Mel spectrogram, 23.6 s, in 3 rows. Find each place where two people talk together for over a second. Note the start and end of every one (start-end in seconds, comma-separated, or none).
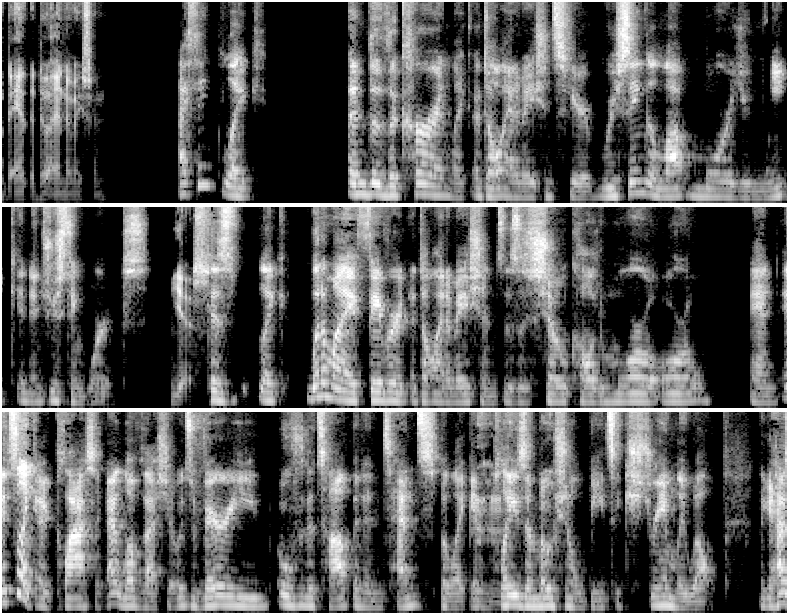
none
